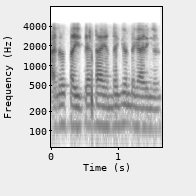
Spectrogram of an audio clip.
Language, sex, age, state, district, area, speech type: Malayalam, male, 18-30, Kerala, Idukki, urban, conversation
